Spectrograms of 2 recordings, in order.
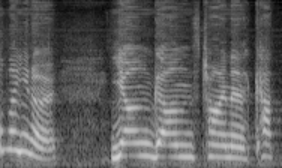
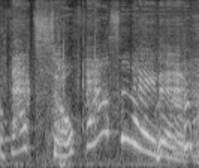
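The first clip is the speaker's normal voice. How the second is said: slow, drawn-out fake amazement; mock American fascination; 8 semitones higher than usual. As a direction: gush like a wide-eyed American tourist. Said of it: "and they go".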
